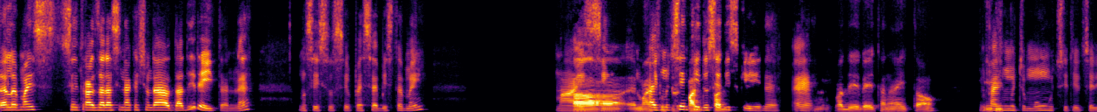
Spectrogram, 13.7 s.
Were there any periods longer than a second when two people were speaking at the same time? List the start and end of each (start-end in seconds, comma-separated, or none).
7.1-9.1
